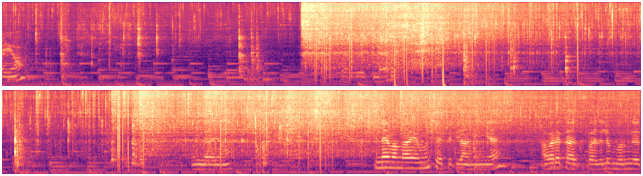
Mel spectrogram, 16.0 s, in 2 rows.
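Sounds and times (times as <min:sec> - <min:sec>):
seeds sizzling in hot oil: 0:00.0 - 0:15.9
loud hissing of leaves in oil: 0:03.8 - 0:15.9
oil pops and clicks: 0:04.8 - 0:07.4.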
